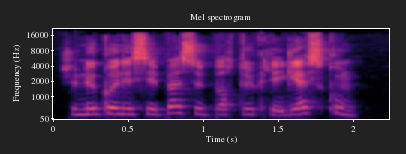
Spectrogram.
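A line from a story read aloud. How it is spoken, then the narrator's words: Grumbling jailer. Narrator (French): grommela le guichetier des gardes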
